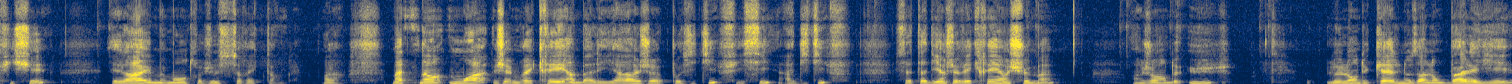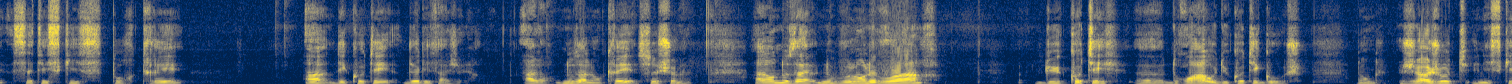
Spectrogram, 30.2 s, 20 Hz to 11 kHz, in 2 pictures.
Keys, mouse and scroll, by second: 2.1-2.5 scroll down 2, 3.0 scroll down 2, 3.8 scroll down 2, 4.3-5.0 right drag, 29.9 click.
